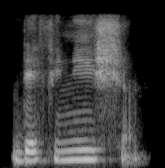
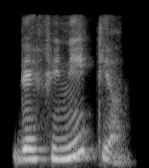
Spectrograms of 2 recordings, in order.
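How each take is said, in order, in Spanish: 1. Se dice con vocales y acento ingleses. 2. Se lee letra por letra, al estilo español. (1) "sino definition" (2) "no vamos a poder leer definition"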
